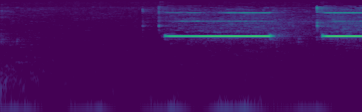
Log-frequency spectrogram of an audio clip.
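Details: Two clear, high, steady beeps over a faint low hum from a multimeter's continuity tester, heard while checking a Nintendo Switch board; the continuity beep is sounding properly.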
